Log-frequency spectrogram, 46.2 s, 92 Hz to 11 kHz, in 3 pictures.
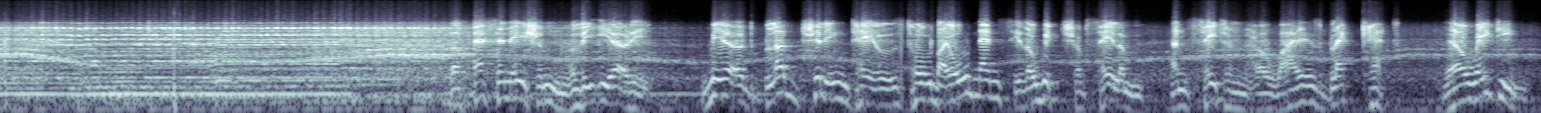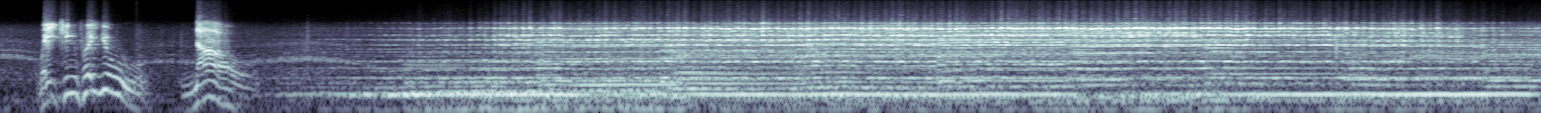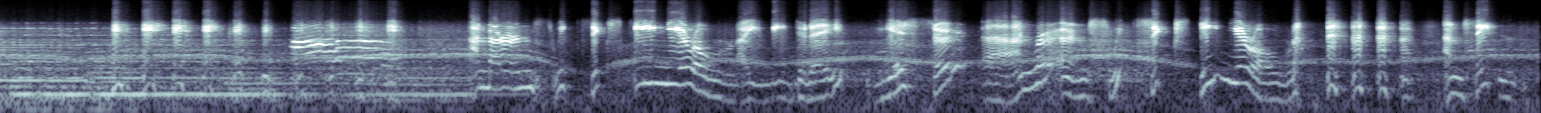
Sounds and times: Music: 0.0 - 8.8, 18.1 - 35.7
Speech: 4.5 - 18.0, 35.6 - 46.1.

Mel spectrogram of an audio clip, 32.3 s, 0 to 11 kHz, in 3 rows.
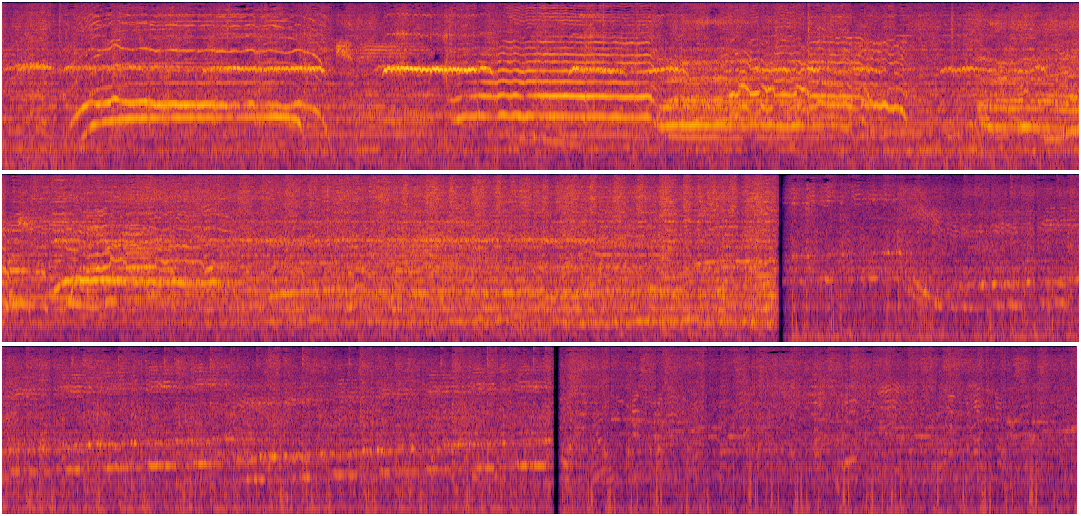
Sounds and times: Techno: 0.0 - 32.2.

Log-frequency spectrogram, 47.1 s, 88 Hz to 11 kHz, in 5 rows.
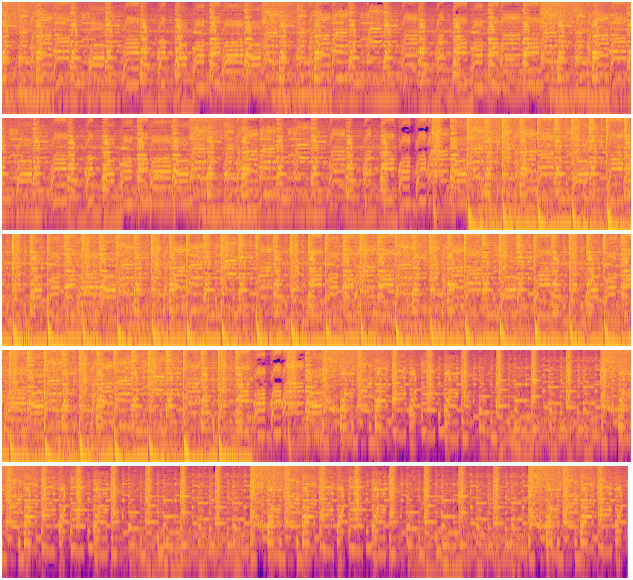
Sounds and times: Music: 0.0 - 47.1.

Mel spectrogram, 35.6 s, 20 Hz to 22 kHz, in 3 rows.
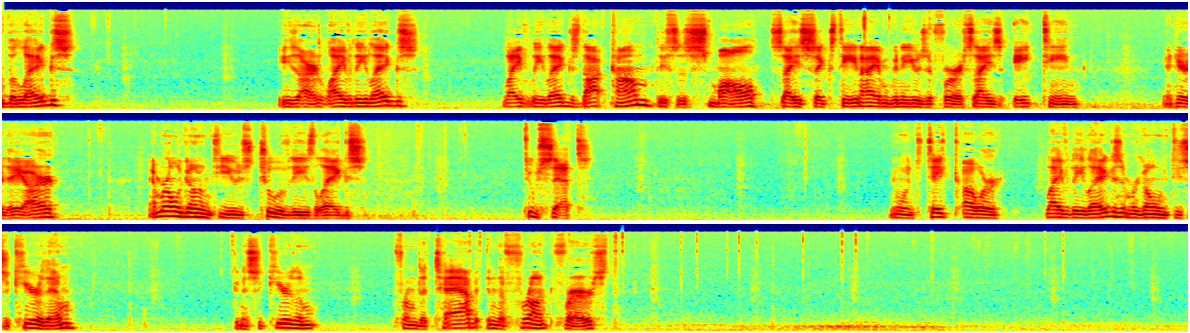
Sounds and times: Speech: 0.0 - 0.8, 2.8 - 4.2, 5.0 - 10.8, 11.6 - 12.5, 13.3 - 15.6, 17.1 - 17.8, 20.7 - 24.5, 26.0 - 26.9, 27.6 - 29.9
Inside, small room: 0.0 - 35.5.

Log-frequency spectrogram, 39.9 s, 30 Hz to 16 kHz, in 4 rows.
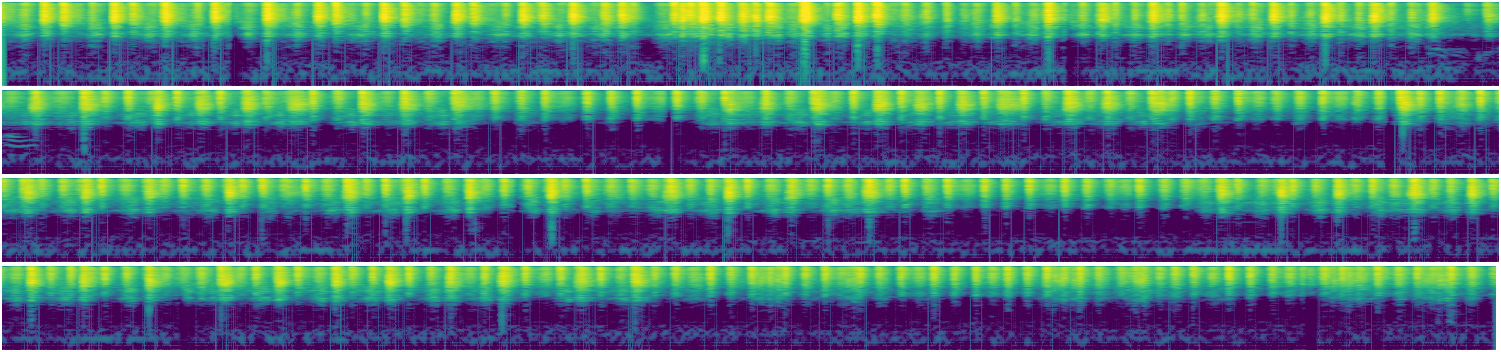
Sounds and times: Percussion: 0.0 - 39.9.

